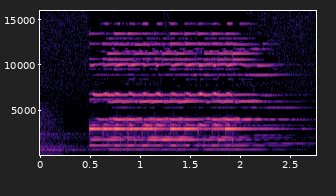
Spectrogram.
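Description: A phone rings on an outgoing fan phone call with a bright, rapidly pulsing electronic trill that starts abruptly and holds steady for about two seconds, clear, with no one speaking.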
